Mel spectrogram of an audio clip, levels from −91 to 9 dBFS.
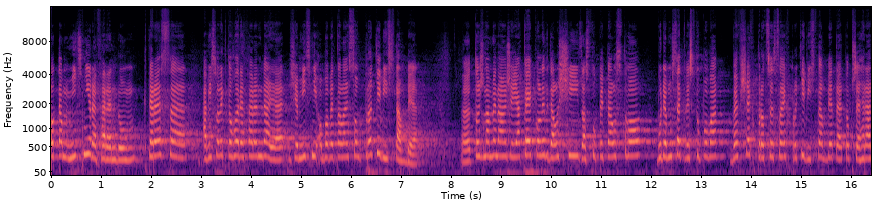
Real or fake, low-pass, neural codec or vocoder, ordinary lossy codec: fake; 14.4 kHz; codec, 44.1 kHz, 7.8 kbps, Pupu-Codec; Opus, 32 kbps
